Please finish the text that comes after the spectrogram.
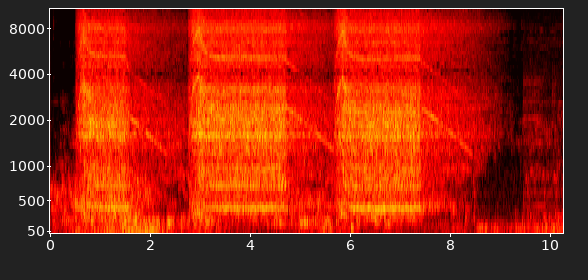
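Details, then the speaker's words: Maktec MT90 angle grinder, tested with its worn upper bevel gear removed: motor revs three times with a harsh, scratchy whine and altered vibration, like armature rubbing the stator, from a loose, worn armature bearing. "suaranya masih terdengar kasar dan seperti gesekan juga ya antara armatur dengan gulungan stator dan ini terasa e getarannya juga berbeda"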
